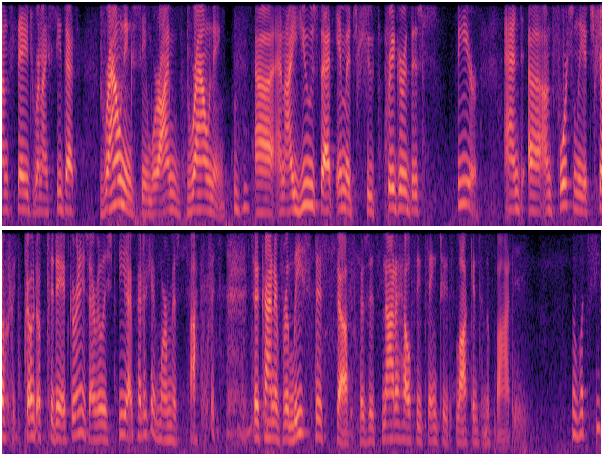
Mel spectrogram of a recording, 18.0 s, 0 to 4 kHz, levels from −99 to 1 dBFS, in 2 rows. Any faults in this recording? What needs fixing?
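Sound chopped by the voice detector at 1.12–3.48, 5.32–7.90, 8.88–9.72, 11.66–12.38 and 15.74–17.92 s. The sender's detector likely kept switching transmission on and off, replacing 0.32 to 1.22 s per stretch with comfort noise. On a spectrogram these show as flat, even noise patches breaking up the signal.

Sound dropped by the voice detector at 10.68–10.76 and 13.64–13.70 s. Quiet sound was likely taken for background and went untransmitted, leaving 80 and 60 ms of steady noise. The waveform shows short, flat-envelope gaps.

Comfort noise in place of the background from 13.64 to 14.38 s. Transmission likely paused, so 280 ms of real background became featureless synthetic hiss, visible as uniform, detail-free texture below the 4 kHz band limit.

Disabling discontinuous transmission on the sender, or lowering its voice detector threshold and lengthening its hangover time, would prevent all three.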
